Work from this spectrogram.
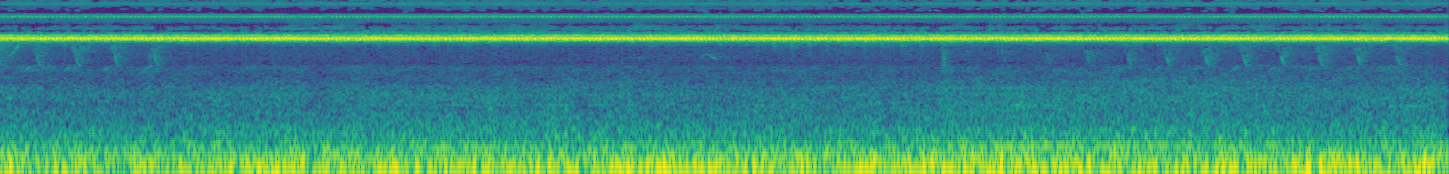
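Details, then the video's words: Cicadas singing in nature in the morning: one unbroken, steady high-pitched hum holding a single even tone with a fainter higher overtone, faint short ticking chirps scattered throughout, over a constant low rumbling background noise. "Relax With Cicadas Nature | Calming Insect Sounds"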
